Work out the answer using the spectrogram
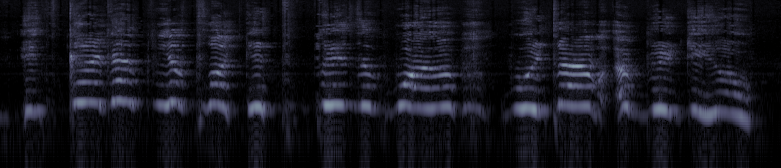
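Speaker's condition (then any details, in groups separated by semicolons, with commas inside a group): Cerebral palsy; shaky speech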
